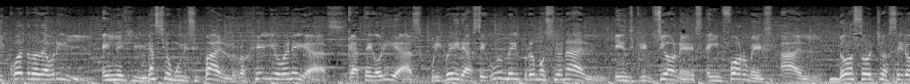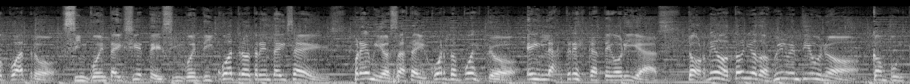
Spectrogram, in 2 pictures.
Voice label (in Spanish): spot tenis de mesa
